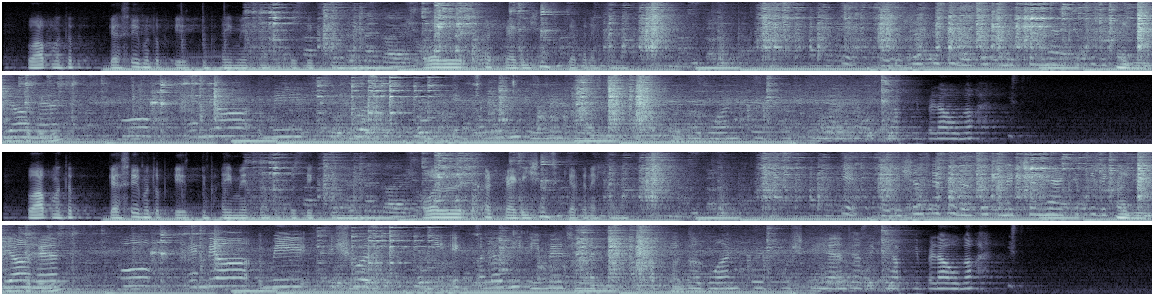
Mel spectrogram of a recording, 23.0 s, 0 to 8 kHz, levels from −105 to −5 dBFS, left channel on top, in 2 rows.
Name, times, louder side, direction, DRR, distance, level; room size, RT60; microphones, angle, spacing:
voice 1, 0.3-0.7 1.1-3.7 4.2-6.3 11.1-12.1 18.2-18.6, right 2 dB, 40° right, 13 dB, 1.1 m, -33 dB
sound 1, 1.0-19.4, left 1 dB, 75° left, 1.5 m, -37 dB
sound 2, 2.4-20.5, left 4 dB, 20° left, 1.5 m, -30 dB
voice 2, 8.4-12.1 12.7-15.3 15.8-17.5 17.8-21.6, right 4 dB, 65° right, 10 dB, 1.1 m, -35 dB
sound 3, 12.6-13.7 14.4-15.5 16.0-16.3 16.6-19.2, left 10 dB, 60° left, 2.1 m, -41 dB
30.0 x 25.5 x 6.0 m, 1.1 s
head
